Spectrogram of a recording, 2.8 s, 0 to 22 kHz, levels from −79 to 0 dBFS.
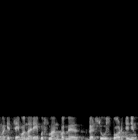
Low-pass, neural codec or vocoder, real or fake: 3.6 kHz; none; real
